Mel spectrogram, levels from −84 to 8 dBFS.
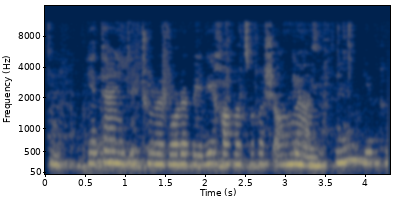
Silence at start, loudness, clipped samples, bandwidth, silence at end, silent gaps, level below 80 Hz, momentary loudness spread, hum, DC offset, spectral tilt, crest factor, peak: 0.05 s; -28 LUFS; under 0.1%; 11.5 kHz; 0 s; none; -60 dBFS; 8 LU; none; under 0.1%; -6 dB/octave; 14 dB; -14 dBFS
